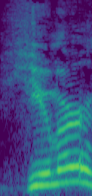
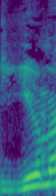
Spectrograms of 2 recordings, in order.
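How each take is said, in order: First: The h sound at the start is pronounced. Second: The h sound at the start is dropped. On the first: The speaker calls it right. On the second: The speaker calls it wrong. "I swallow my H's"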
